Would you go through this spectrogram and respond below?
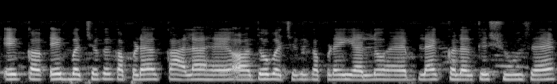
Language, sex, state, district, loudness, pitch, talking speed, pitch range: Hindi, female, Maharashtra, Mumbai Suburban, -16 LUFS, 230 Hz, 215 wpm, 225-235 Hz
